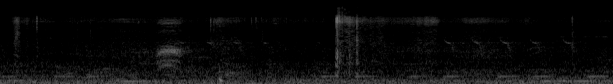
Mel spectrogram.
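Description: Faint outdoor background with a single caw-like bird call about a second and a half in and one sharp click past the middle, with faint small bird chirps later on.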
